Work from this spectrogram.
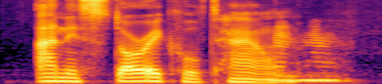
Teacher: when i drop the h it does start with the vowel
